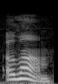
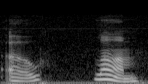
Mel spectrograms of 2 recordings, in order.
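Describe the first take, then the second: First: Said in the usual way. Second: Syllable by syllable. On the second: Shown as a demonstration. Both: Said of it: "and final mem".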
